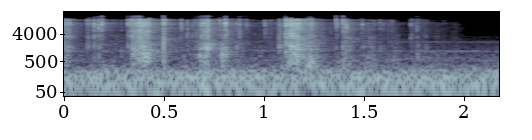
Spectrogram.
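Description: Crinkling and rustling of a baseball card pack's foil wrapper and cards as they are handled: a quick series of short crackly rustles, loudest about a second in, dying away just before the end.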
